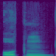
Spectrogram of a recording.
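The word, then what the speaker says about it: often: كده ا لاني شرحتها وانا بنطق كلمه اوتن اللي هي كلمه لان اصلا دي بتتقال كده اه والله برده هقول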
